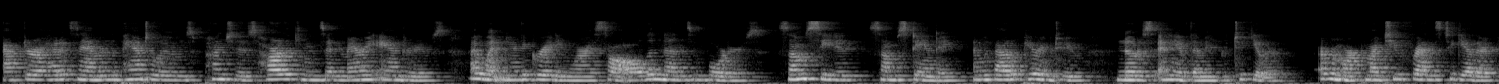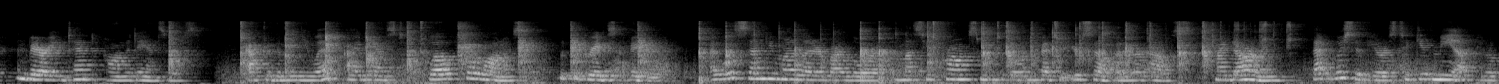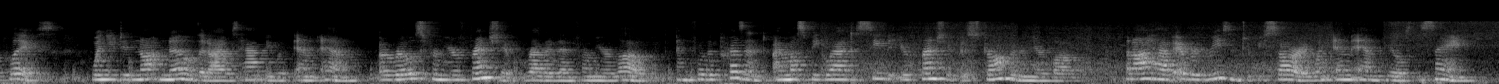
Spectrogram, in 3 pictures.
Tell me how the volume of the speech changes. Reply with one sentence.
The loudness of the speech stays about the same.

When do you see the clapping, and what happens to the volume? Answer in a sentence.
The clapping can be heard from 16.6 to 27.1 s, at a steady volume.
